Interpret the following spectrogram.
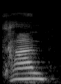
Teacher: with a glottal stop that means raise up or lift up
